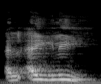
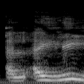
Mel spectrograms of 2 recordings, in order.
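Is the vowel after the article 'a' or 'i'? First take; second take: a; a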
